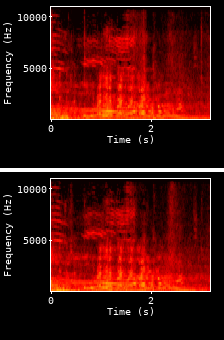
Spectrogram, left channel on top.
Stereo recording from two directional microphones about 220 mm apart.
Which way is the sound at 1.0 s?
25° left (ahead or behind).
